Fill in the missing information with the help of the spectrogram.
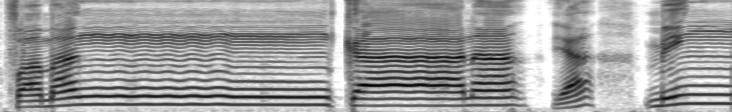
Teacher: Di sini nun sukun bertemu dengan huruf kaf. Huruf kaf ini tidak termasuk huruf yang tidak dengung, berarti dibaca dengung.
